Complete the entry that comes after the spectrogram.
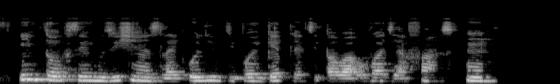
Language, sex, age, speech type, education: Nigerian Pidgin, female, 15-29, spontaneous, tertiary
